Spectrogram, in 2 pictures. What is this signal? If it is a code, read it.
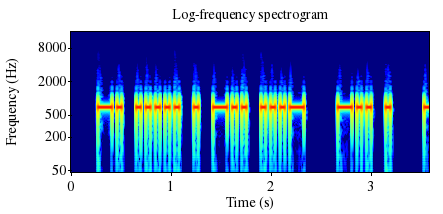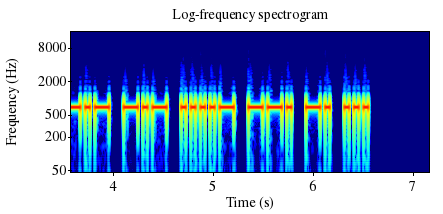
Morse code, heard as a keyed tone, about 25 wpm, 700 Hz. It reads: N5EDV DE KK4GNS
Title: USA Callsign DE Callsign 25wpm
